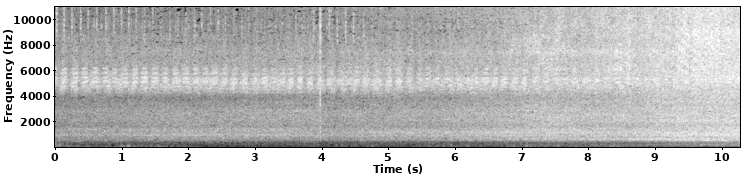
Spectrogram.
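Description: Cicadas buzzing in a steady pulsing chorus while a freight train approaches behind an SNCF BB 26000 electric locomotive. The train's wheel-and-rail rumble grows louder from about halfway in and is loudest near the end as the tank wagons roll past.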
